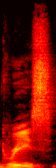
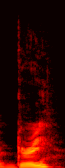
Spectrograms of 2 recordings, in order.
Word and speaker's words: Gris: I call it uh Gree because every time I call it Greece, I picture John Travolta and I don't want to do that anymore.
